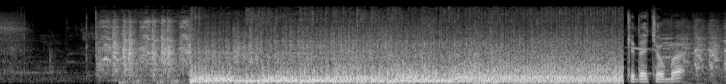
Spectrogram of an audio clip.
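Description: A motorcycle engine starts and roars loudly as it is revved.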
